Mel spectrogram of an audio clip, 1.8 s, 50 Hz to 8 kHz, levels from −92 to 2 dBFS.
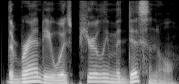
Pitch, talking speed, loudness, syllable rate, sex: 110 Hz, 165 wpm, -17 LUFS, 6.8 syllables/s, male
